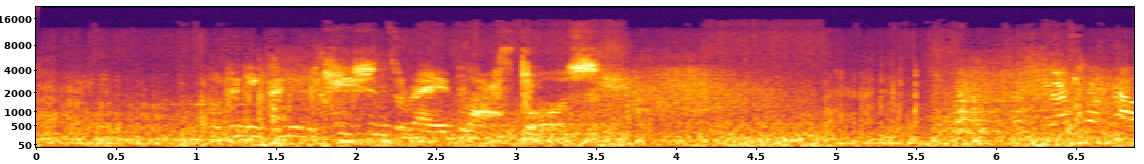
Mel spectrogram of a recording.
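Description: A man talks close to a headset microphone.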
